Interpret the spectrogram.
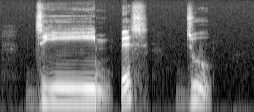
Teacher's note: জিমটা কত শক্ত, জিব্বার মধ্যখান থেকে উচ্চারণ হবে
